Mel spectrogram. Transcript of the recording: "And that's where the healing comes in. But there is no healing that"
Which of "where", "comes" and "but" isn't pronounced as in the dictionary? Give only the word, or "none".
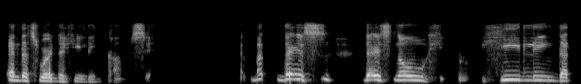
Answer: comes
